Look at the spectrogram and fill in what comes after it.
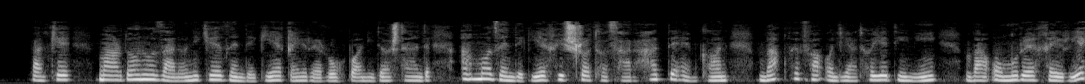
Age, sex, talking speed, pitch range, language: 30-49, female, 125 wpm, 175-235 Hz, Persian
